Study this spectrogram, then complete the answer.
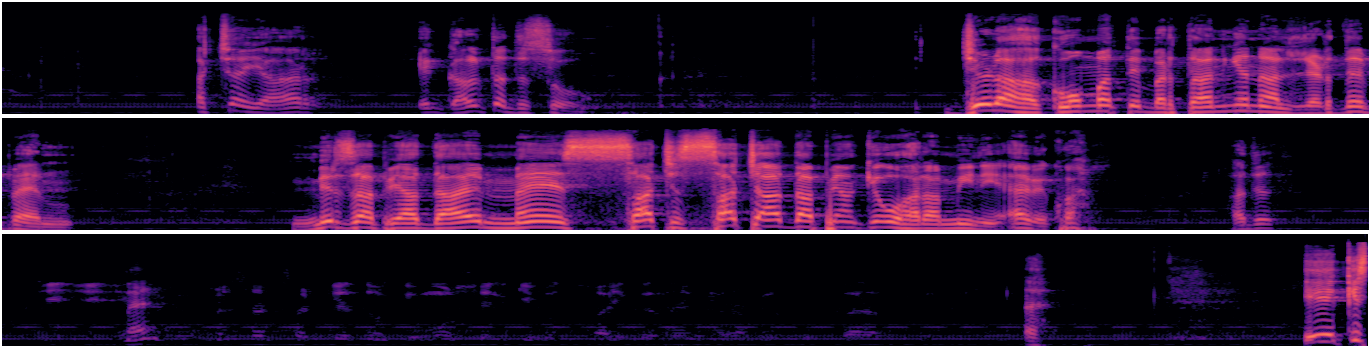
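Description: A man preaches with passion through a microphone and loudspeakers, his voice rising into chanted, sung phrases.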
